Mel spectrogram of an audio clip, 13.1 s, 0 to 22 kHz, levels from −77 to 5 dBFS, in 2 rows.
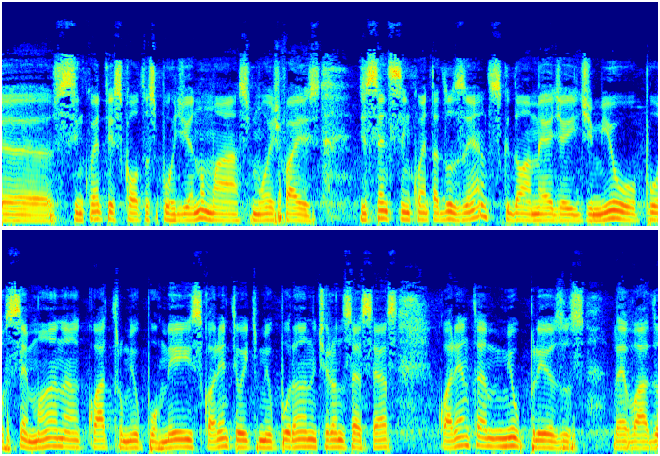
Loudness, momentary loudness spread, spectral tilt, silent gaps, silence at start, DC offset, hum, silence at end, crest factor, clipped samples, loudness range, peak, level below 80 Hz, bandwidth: -15 LUFS; 5 LU; -4.5 dB/octave; none; 0 s; under 0.1%; none; 0 s; 14 dB; under 0.1%; 1 LU; 0 dBFS; -40 dBFS; 15.5 kHz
